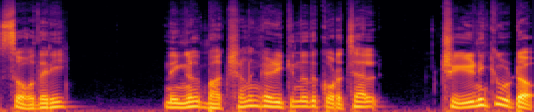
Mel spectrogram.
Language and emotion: Malayalam, fearful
